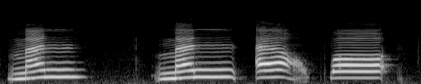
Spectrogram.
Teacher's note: izhar karena ada nun sukun bertemu dengan huruf hamzah yaitu a ya hamzahnya. Cara bacanya nun sukunnya dibaca secara jelas.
